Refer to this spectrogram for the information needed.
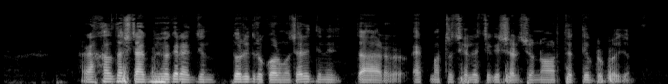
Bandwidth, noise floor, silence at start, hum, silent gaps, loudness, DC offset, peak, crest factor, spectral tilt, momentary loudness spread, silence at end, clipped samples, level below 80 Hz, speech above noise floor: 11.5 kHz; -60 dBFS; 0.8 s; none; none; -24 LUFS; under 0.1%; -2 dBFS; 22 dB; -6 dB/octave; 12 LU; 0.4 s; under 0.1%; -48 dBFS; 37 dB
